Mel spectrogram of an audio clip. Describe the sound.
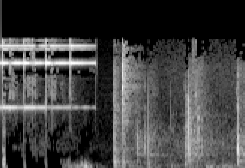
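A bell rings several times in quick succession, bright and clear, then falls silent before a series of scattered knocks and clattering handling noises.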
